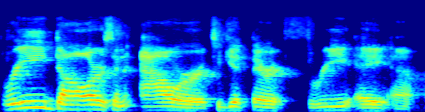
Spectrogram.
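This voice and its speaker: There's no hurry in this mid-range male voice. A podcast guest in his twenties, he relates his story in a relaxed, slangy, animated style, acting out what others told him.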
